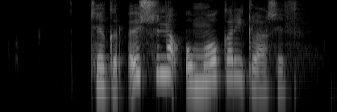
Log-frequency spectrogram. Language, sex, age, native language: Icelandic, male, 18-19, Polish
